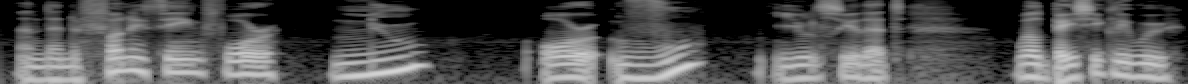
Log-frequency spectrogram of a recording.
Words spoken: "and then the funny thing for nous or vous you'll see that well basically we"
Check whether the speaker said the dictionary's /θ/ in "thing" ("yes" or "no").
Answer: yes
